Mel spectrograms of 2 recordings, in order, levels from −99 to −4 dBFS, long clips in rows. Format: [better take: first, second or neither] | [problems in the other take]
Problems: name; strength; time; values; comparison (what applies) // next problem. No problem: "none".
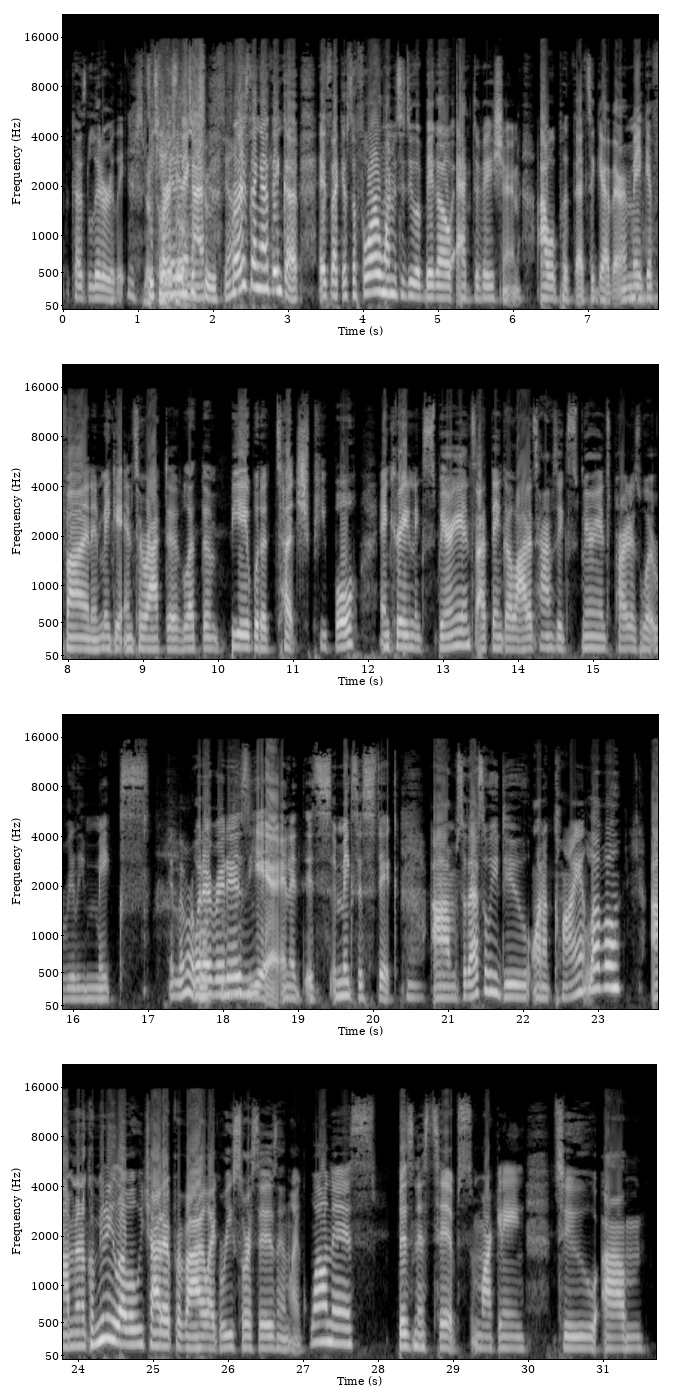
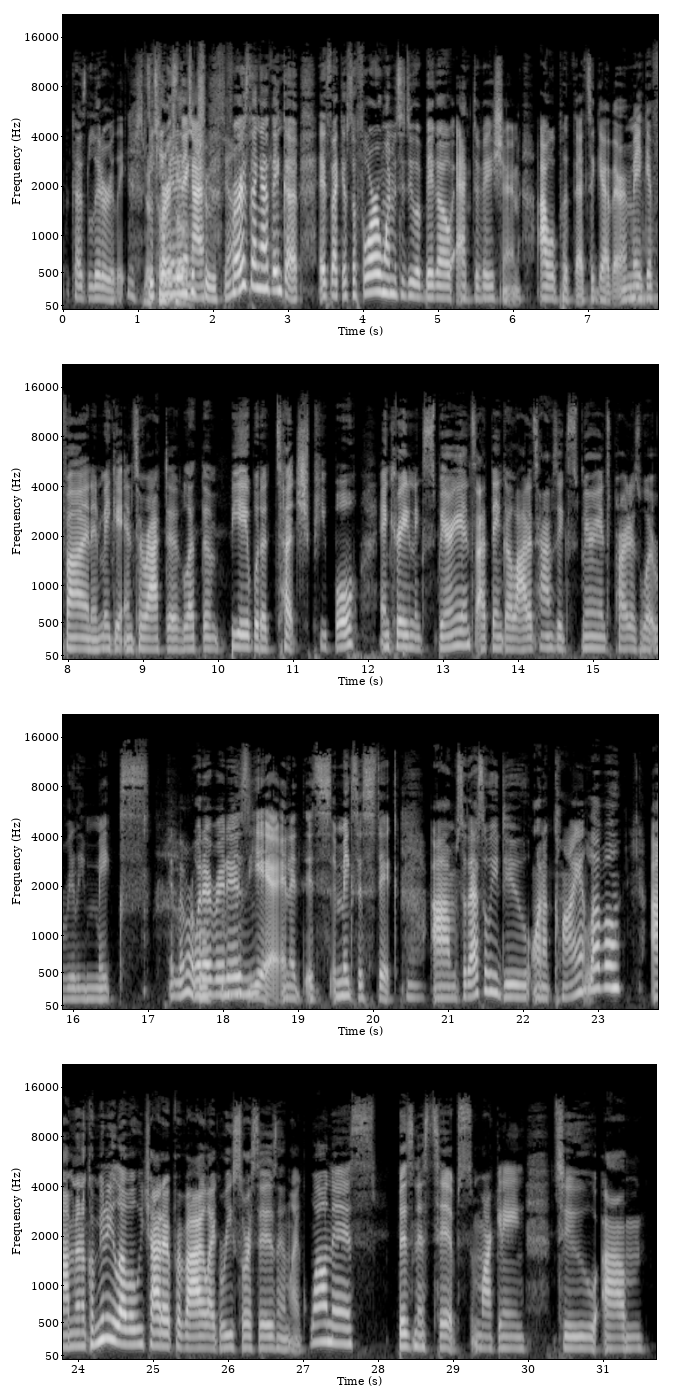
second | distortion; slight; 1.9% of the sound clipped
